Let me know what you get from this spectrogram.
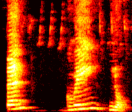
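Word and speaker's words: pingüino: और यही जब जी यू आई, अगेन यहाँ पे आपको दिख रहा होगा 2 डॉट, 2 डॉट, जी यू, यू के ऊपर 2 डॉट, फिर आई, तो ये बनता है गुई। क्या बनता है, गुई। तो इसका प्रोनाउंसिएशन कैसे निकलता है, पेंगुइनो, पेंगुइनो। ओके, तो आप ये देखिए, ये दोनों बिल्कुल अलग वर्ड हैं, जिससे साउंड अलग निकलता है।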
